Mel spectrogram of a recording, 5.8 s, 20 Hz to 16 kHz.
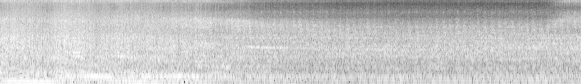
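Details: Suzuki Multicab F6A carbureted engine that would not start, now running after carburetor overhaul and cleaning, float valve and distributor adjustment: engine revs briefly, then drops back to a steady, even idle with a regular beat, running properly.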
